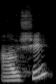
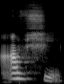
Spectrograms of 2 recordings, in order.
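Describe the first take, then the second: First: The word ends in an 'e' sound. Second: The word ends in an 'i' sound. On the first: This is the standard form. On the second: This is the northern Patani dialect form.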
